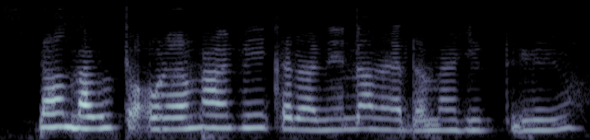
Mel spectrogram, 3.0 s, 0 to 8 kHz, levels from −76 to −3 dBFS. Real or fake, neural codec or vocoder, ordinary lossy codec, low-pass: fake; codec, 16 kHz in and 24 kHz out, 0.6 kbps, FireRedTTS-2 codec; AAC, 32 kbps; 7.2 kHz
